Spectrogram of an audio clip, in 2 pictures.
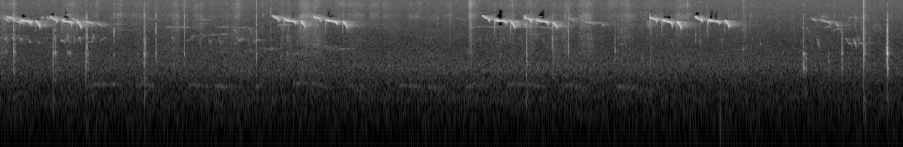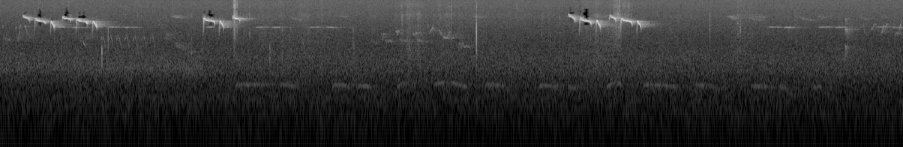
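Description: A small songbird repeats a short phrase of two or three high, quickly falling notes every couple of seconds. Behind it a faint, low, wavering cooing call carries on, and there are a few sharp clicks and rustles of camera gear being handled.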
